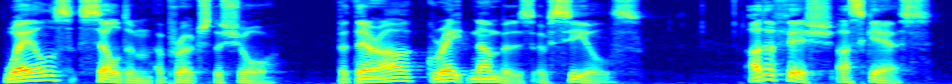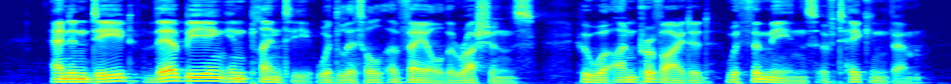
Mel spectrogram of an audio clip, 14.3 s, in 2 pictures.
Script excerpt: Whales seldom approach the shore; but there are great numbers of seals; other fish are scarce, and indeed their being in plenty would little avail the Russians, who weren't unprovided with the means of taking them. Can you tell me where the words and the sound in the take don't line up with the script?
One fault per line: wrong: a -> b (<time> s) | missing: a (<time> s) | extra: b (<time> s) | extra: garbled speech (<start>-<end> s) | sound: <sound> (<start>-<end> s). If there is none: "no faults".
wrong: weren't -> were (11.6 s)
